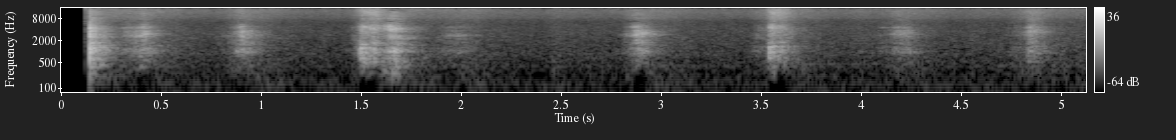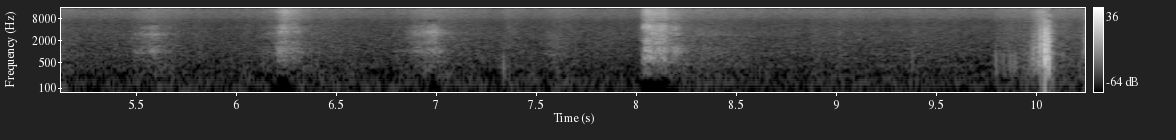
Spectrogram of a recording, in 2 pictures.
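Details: Animal sneezing, from a compilation: repeated short, sharp nasal bursts about every half second to a second in a quiet room.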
